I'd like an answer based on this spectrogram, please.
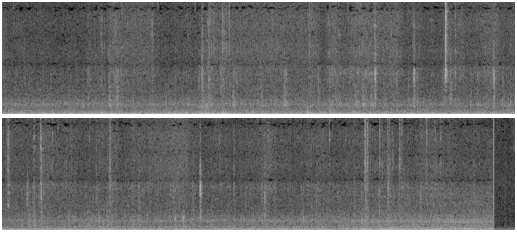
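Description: Steady low rumble of road and engine noise inside a moving car's cabin, cutting off suddenly near the end.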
